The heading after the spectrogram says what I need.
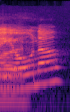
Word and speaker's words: Bayona: Bayona.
